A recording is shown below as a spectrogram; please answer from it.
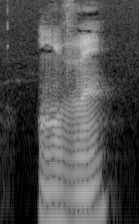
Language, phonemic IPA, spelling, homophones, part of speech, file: French, /vɛ̃/, vain, vainc / vaincs / vains / vin / vingt / vingts / vins / vint / vînt, adjective, Fr-vain.ogg
- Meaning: 1. useless, ineffective, fruitless 2. vain, shallow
